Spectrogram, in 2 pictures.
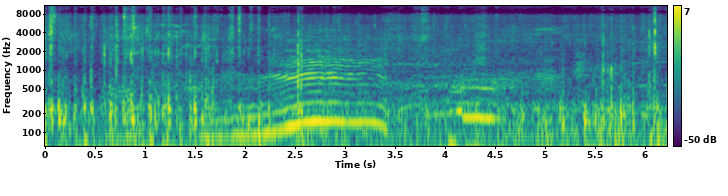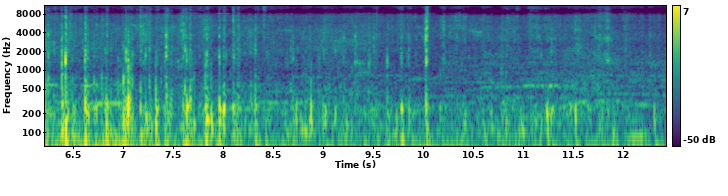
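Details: Netherlands cattle returning to pasture in the cow dance: one clear, wavering moo near the start followed by a shorter second low call, then sharp clattering knocks and thuds from the moving animals.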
